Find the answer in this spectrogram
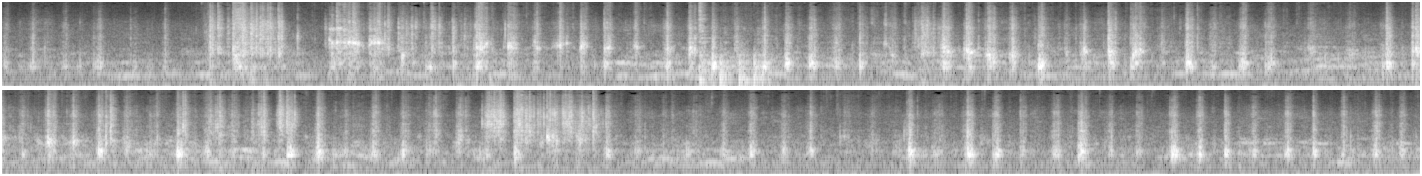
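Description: Close-miked chewing of hard, chalk-like pieces: a fast run of crisp crunches and clicks, with a few louder bursts of crunching about two seconds in and again about two-thirds of the way through.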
